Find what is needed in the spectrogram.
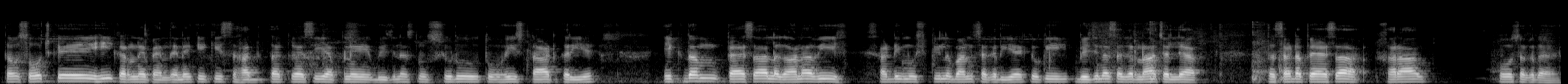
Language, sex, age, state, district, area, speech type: Punjabi, male, 45-60, Punjab, Fazilka, rural, spontaneous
